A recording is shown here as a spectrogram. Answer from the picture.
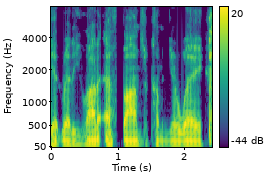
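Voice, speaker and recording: A man speaks quietly in a very deep, low voice. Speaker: radio show host. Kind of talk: casual chat. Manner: quiet, close to the mic.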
